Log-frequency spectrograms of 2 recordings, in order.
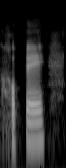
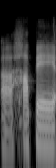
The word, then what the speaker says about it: hope: We have words like hope and a-ale and a-ole and a-ohe that can be pronounced as hape, a-ale, ahe, right? So these have o and a sounds in them.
